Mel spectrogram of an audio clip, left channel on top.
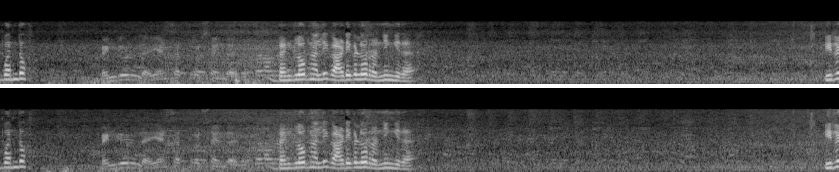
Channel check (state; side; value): normal; both; correlation 0.61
